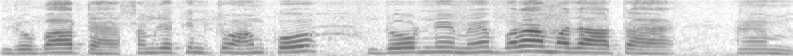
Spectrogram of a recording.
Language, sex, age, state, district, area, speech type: Urdu, male, 45-60, Bihar, Supaul, rural, spontaneous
